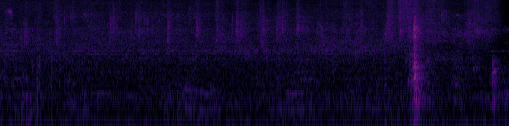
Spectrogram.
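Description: Water running from a tap, with scattered light clicks and one louder knock about seven seconds in.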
